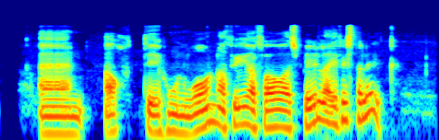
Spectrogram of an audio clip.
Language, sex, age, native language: Icelandic, male, 50-59, Icelandic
